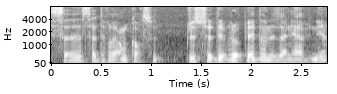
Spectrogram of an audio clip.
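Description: Speaking at a very fast pace, a man with a dark, mellow tone keeps his intonation fairly even in a very clean recording with a silent background. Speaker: urban planning student. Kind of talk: radio interview. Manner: halting.

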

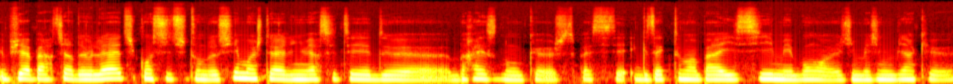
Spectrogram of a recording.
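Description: Her voice dark and mellow, a woman speaks at a medium pitch and fairly quick pace in a monotone, flat way with hardly any pauses, on a very clean recording with a silent background. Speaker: master's student. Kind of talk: casual chat. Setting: studio.

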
